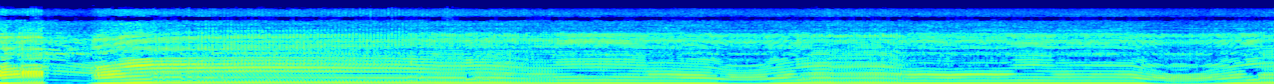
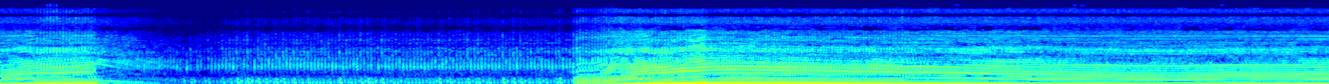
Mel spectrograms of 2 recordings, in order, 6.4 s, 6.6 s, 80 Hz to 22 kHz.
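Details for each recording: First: Chainsaw (113) with hard starting and rpm loss during cuts, carb metering lever adjustment tested; screams high, then pitch sags sharply twice under cut and recovers; bogging under load; dirty air filter with sawdust past it found; cause unconfirmed. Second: Chainsaw (113) after a carb metering lever adjustment and correcting a poorly seated air filter that let sawdust in (it had caused hard starting and lost RPM in the cut): drops to low idle, then snaps to a high, steady scream that holds revs through the cut.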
